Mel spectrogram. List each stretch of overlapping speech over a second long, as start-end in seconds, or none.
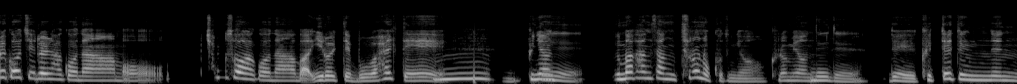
none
